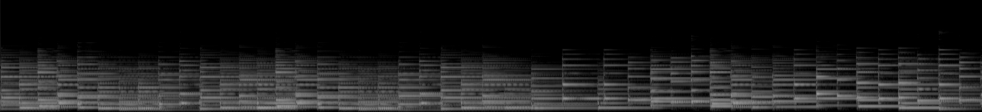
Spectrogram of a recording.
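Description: Background piano music, with single notes and chords struck at a steady, even pace.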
